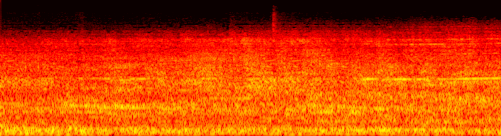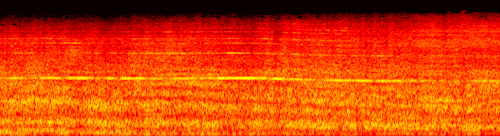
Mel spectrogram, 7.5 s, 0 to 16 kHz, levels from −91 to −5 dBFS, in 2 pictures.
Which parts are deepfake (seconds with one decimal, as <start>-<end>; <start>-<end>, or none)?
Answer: 0.0-2.9; 6.7-7.5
